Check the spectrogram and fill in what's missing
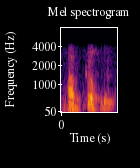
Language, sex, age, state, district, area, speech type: Hindi, male, 18-30, Rajasthan, Jodhpur, urban, conversation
